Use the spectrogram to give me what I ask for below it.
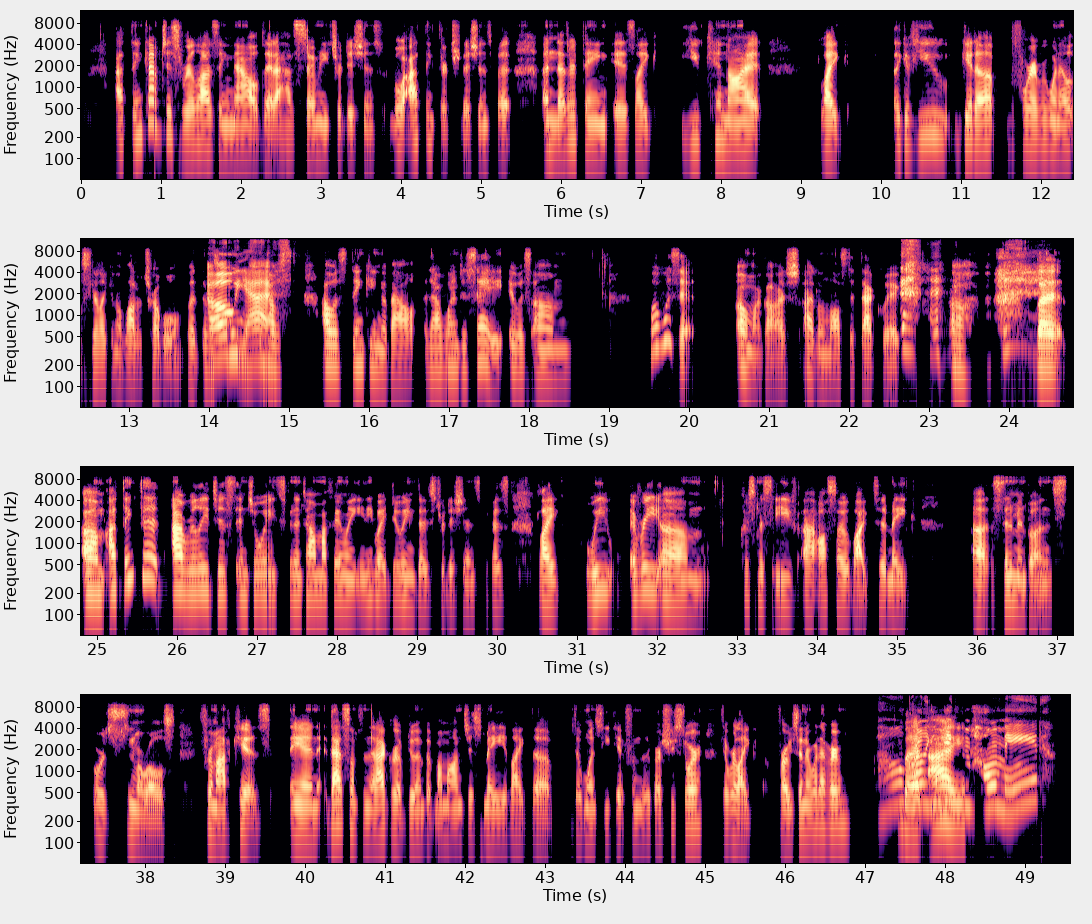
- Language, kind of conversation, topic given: English, unstructured, Which childhood traditions do you still keep, or miss the most, and how have they shaped who you are today?
- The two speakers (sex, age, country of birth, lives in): female, 30-34, United States, United States; female, 35-39, United States, United States
- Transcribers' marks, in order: chuckle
